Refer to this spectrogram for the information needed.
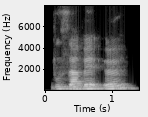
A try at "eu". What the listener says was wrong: Oui, ça peut fonctionner avec eux, mais pour être le plus précis au niveau de la prononciation, U. on va prononcer U.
